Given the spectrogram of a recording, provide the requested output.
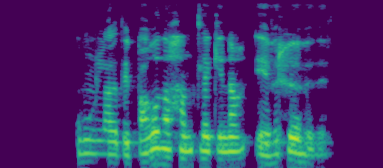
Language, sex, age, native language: Icelandic, female, 30-39, Icelandic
